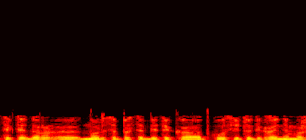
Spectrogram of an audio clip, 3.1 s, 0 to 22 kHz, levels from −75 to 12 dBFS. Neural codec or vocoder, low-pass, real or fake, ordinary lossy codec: none; 19.8 kHz; real; AAC, 16 kbps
